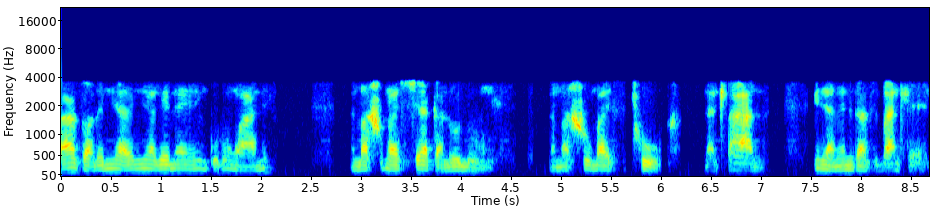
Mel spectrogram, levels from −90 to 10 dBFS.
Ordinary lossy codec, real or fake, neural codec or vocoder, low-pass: none; real; none; 3.6 kHz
